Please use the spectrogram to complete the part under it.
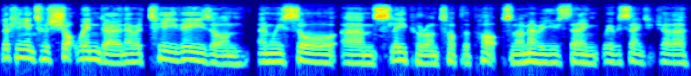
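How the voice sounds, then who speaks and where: A man's voice: on the low side, fast, a little mellow, dry recording, clean studio sound. An English man in his forties, a band member chatting casually and reminiscing as a guest.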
